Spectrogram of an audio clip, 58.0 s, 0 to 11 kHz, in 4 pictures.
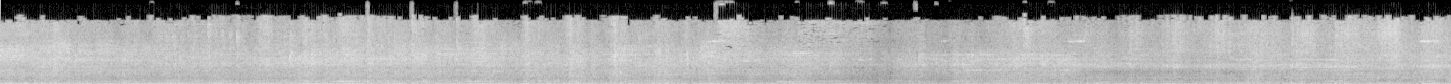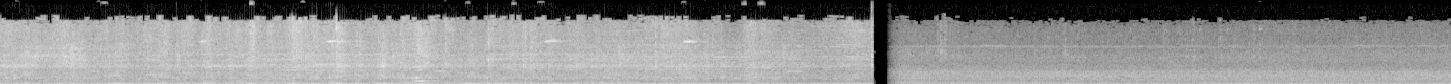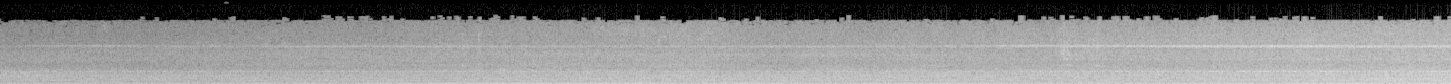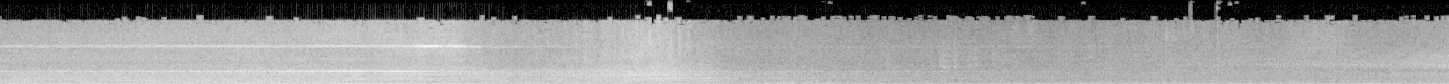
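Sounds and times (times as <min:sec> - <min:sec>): diesel locomotive engine rumble: 0:00.0 - 0:58.0
freight cars rolling on rails: 0:00.0 - 0:58.0
thin high-pitched squeal: 0:45.0 - 0:48.7.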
